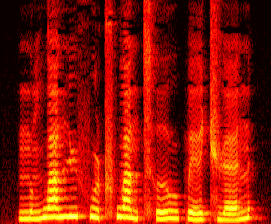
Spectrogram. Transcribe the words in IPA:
n̪ ʊ˧˥ ŋ w ä˥ n̪ y˥ f u˥˧ ʈ͡ʂʰ w a˥˩ n t͡sʰ ɹ̩˧˥ u˧˥ p e˧˥ ɪ̯ t͡ɕ ɥ ɛ˧˥ n

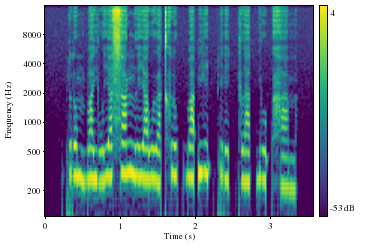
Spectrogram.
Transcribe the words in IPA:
p r o˨˩ m b a˨˩ j w i˦˥ a̯ s a˥˩ ŋ l i˧ a̯ w ɯ˩˦ a̯ kʰ l u˥˩ k̚ b a˦˥ ʔ j i˥˩ ʔ p r i˨˩ t̚ k l a˦˥ t̚ j u˥˩ ʔ h a˧ m

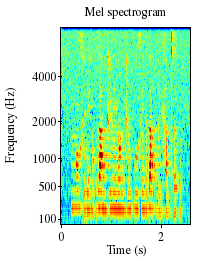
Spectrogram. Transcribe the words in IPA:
m õ x r e j o ɡ ð a n d͡ʒ ʉ l ẽ l o n d͡ʒ õ k͡p u x ẽ r a p ɡ͡b e h ã tʼ ə p

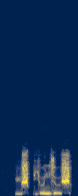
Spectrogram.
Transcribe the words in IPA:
y˩˥ ʃ p j ɵ˩˥ n z ɵ˩ ʃ

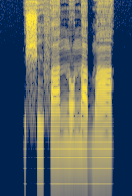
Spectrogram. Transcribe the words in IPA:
ʃ i˨ f a˨˦ n o˦ n a˧ b ã˦

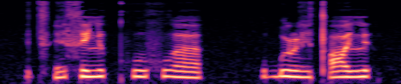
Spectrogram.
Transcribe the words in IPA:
t͡sʼ e̤ s ɪ lʲ ɐ kʷʰ i xʷ ɐː | ɓ u ɭ e̤ tʼ ɒ lʲ

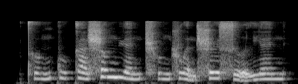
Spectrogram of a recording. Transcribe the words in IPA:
t̪ʰ ɤ˨˦ ŋ k u˨˦ k ä˨˦ ʂ ɤ˦ ŋ ɥ ɛ˨˦ n ʈ͡ʂʰ ʊ˨˦ ŋ ʂ w ə̰˨˩ n ʂ ɻ̩˦ s ɹ̩˨˩ l j ɛ˦ n

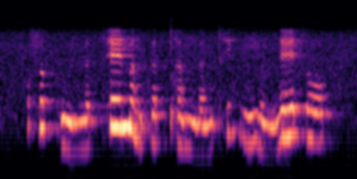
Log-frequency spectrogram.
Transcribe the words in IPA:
f ɐ˥ p̚ h uː˨ j n̪ ɐ˧ t̚ t̪ʰ ɛː˥ m ɐ˨ m k ɐ˧ t̚ pʰ ɐ˧ m n̪ ɐ˨˥ n t̪ʰ ɪ˥ k̚ ɐ˨˥ ŋ m ɵ˨ n n̪ ɛː˥ t͡s ɔː˥ t̚

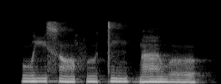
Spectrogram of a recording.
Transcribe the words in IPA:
w i˧ s ɔ̃˨ f u˨ t ĩ˧ ɡ͡b ã˧ w o˨

